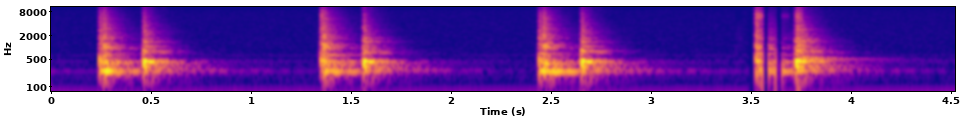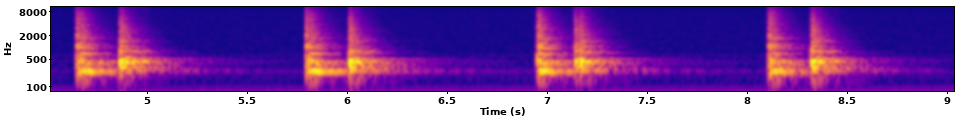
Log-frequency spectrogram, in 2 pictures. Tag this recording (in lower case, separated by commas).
music, wood block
